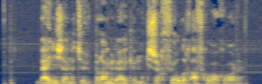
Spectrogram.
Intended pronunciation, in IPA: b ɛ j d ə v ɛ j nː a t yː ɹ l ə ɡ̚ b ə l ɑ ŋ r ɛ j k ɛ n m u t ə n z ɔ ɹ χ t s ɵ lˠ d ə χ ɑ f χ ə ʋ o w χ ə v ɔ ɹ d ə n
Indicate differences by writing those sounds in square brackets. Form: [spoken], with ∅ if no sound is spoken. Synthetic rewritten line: b ɛ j d ə [z] ɛ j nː a t yː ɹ l ə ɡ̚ b ə l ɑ ŋ r ɛ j k ɛ n m u t ə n z ɔ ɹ χ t [f] ɵ lˠ d ə χ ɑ f χ ə ʋ o w χ ə [ʋ] ɔ ɹ d ə n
